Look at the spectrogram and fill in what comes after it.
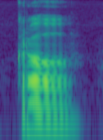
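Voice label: Ukrainian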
